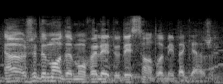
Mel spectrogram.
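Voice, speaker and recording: A man's voice: medium pitch, big pitch swings, quick pace, over music, natural voice. An actor playing a polite, bookish young nobleman with a refined, courteous manner, in a dubbed TV adventure. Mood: composed. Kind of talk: French-dubbed television adventure acting.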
